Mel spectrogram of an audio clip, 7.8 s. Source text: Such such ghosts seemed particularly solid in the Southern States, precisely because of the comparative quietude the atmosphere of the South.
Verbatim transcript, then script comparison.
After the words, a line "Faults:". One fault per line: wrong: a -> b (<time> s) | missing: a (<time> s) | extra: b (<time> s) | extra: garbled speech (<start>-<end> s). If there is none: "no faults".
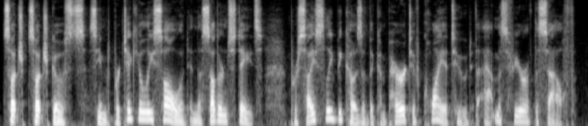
Such such ghosts seemed particularly solid in the Southern States, precisely because of the comparative quietude the atmosphere of the South.
Faults:
no faults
